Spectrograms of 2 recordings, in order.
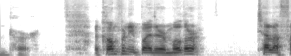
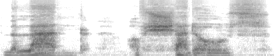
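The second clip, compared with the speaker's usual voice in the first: whisper; 7 semitones lower, 12 dB quieter, slower than usual. Acted. Land of shadows.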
